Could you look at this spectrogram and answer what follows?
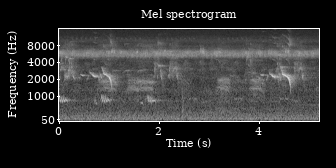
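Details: A golden oriole in breeding season gives two fluty, liquid whistled phrases with a downward slur, about three and a half seconds apart, over a steady high insect drone.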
